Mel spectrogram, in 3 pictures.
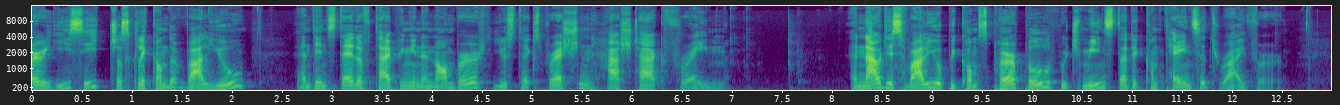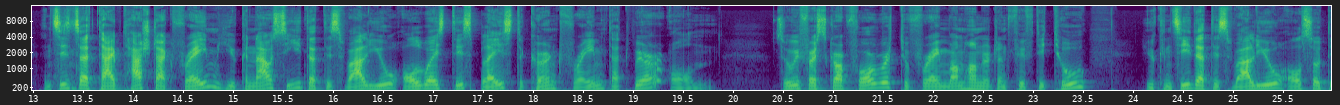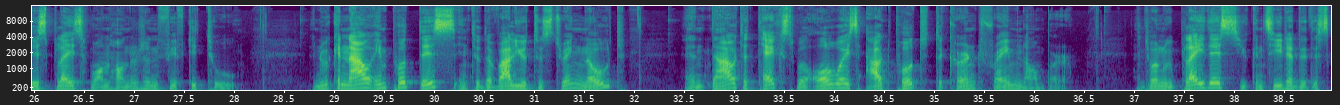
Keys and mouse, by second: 0.9-8.0 drag, 12.5 click, 15.1-15.8 drag, 18.6-19.1 drag, 20.4-21.5 drag, 28.6-29.4 drag, 30.2-31.5 drag, 32.3-32.9 drag, 34.5-35.1 drag, 35.7-36.7 drag, 37.0 space.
